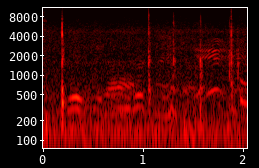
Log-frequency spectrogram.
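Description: Near silence: faint outdoor ambience with a few faint, distant voice-like sounds and a couple of soft clicks.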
